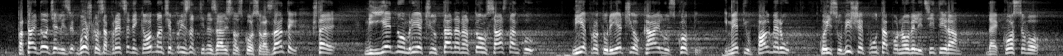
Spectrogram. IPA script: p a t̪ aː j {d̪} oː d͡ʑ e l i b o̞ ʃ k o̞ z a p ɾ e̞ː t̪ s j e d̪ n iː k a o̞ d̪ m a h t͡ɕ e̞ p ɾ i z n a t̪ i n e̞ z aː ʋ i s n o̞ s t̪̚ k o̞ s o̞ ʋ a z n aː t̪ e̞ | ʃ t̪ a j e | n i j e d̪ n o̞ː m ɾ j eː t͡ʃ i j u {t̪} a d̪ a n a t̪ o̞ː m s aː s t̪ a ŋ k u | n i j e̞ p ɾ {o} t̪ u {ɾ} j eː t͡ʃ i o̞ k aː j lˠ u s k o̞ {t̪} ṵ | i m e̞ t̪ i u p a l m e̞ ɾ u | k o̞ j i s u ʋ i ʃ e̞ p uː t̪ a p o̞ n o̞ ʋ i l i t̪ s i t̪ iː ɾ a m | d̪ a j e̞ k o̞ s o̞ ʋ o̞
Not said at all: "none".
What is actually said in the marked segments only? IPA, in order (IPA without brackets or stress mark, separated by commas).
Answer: d̪, t̪, o, ɾ, t̪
